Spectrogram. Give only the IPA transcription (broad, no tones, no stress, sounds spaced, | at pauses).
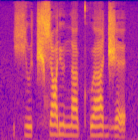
ç ɯ t͡ʃ ɕ ɑ ɾʲ ɯ n a kʷʰ a d͡ʒ ɛ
